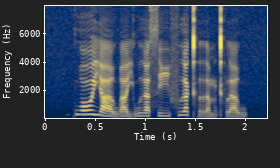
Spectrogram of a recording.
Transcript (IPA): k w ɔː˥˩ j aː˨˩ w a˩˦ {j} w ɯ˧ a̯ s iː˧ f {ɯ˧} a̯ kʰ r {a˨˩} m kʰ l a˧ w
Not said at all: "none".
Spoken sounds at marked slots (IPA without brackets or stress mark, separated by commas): j, ɯ˥˩, a˨˩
